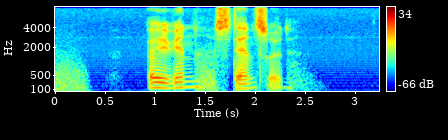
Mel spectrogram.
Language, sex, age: Norwegian, male, 25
